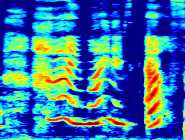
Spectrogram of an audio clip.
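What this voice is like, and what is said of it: Elsa princess character voice. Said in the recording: “I go fully into the princess accent and I do the whole thing”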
